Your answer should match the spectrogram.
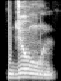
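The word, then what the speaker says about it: June: यू को बड़ा उ पढ़ना है। तो कहां पर पढ़ना है? तो यहां पर देखिए उदाहरण के माध्यम से आपको बताया जा रहा है। जैसे यहां पर स्पेलिंग है जे यू एन ई। इसको पढ़ते हैं जून।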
